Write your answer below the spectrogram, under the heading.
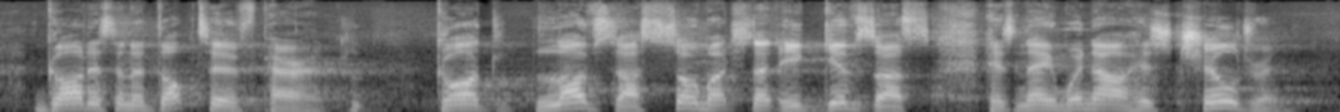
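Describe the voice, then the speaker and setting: A man with an American accent speaks at a moderate pace and fairly high pitch, with ordinary pitch variation. His loudness stays very even over noticeable background noise. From Hong Kong, then England. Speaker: pastor. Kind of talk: sermon. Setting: church.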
